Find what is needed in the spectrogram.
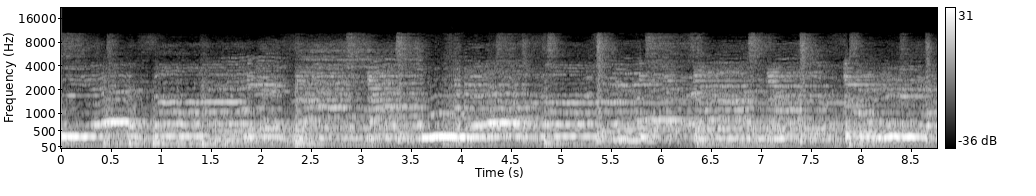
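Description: Gospel praise song sung by a small group of amplified women's and men's voices, with held notes, over a steady drum beat.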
